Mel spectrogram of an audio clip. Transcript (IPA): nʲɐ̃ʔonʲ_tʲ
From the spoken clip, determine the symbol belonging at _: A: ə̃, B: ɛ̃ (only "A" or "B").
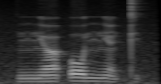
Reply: B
